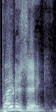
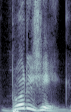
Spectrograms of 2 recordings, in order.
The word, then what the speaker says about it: Buttigieg: I don't know how to pronounce it. Buttigieg. – Buttigieg. – Buttigieg. – You had to know it wasn't Butt. – I had to know. – You had to try to figure out how to not have the butt.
